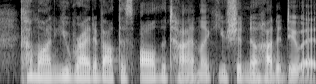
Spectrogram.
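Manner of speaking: acted mutter, whispered under breath. Describing a writer trying to pick a lock, retelling a whisper under his breath. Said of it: "he whispers under his breath".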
